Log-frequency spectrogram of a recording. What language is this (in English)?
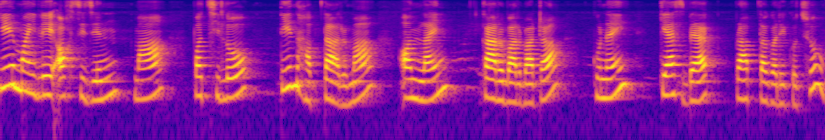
Nepali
